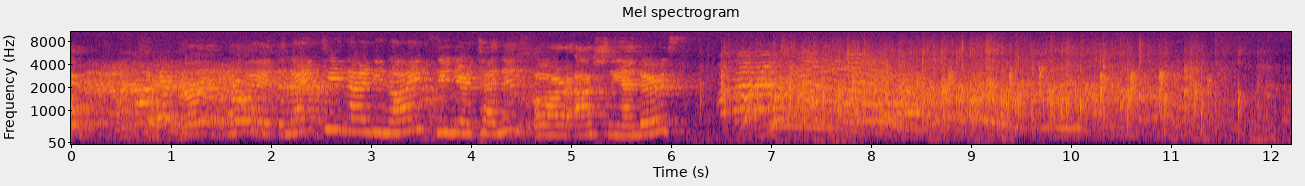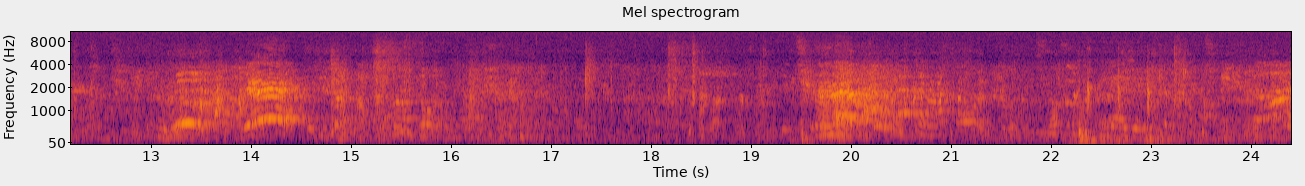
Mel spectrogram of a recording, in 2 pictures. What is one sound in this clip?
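A crowd of young men and women chatters and laughs nearby.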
